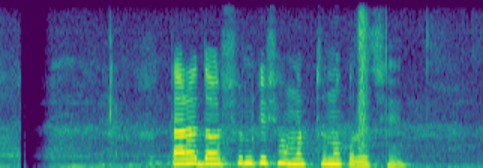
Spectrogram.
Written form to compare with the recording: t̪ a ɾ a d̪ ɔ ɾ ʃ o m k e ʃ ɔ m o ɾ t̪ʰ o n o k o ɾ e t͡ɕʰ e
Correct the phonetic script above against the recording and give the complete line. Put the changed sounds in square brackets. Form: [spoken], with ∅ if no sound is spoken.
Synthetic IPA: t̪ a ɾ a d̪ ɔ ɾ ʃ o [n] k e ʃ ɔ m o ɾ t̪ʰ o n o k o ɾ e t͡ɕʰ e

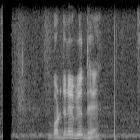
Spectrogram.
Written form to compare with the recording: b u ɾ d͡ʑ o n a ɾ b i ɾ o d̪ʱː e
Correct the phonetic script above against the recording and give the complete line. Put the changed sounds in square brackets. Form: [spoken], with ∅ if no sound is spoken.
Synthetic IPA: b [ɔ] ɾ d͡ʑ o n [e] ɾ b i ɾ [u] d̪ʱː e

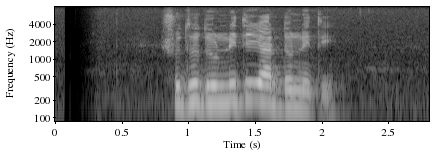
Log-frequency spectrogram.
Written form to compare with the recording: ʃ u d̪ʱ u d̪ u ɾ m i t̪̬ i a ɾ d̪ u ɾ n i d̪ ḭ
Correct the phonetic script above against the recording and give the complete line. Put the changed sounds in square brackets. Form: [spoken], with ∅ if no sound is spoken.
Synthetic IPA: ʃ u d̪ʱ u d̪ u ɾ [n] i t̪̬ i a ɾ d̪ u ɾ n i [t̪] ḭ

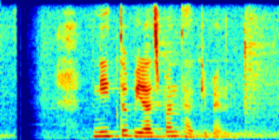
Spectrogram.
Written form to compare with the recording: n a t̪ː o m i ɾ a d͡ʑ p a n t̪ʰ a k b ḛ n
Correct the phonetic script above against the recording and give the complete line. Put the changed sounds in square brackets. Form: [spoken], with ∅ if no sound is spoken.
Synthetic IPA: n [i] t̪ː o [b] i ɾ a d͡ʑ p a n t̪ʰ a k b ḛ n

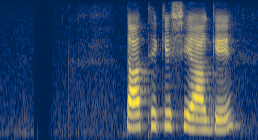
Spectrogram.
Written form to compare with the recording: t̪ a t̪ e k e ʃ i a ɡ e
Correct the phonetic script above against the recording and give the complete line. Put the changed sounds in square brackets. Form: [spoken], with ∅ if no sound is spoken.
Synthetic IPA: t̪ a [t̪ʰ] e k e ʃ [e] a ɡ e

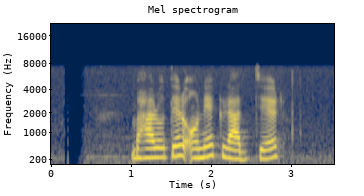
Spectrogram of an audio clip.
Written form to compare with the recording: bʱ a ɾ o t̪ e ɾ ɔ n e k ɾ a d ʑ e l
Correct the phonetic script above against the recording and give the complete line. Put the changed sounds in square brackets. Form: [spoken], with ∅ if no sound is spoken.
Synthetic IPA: bʱ a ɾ o t̪ e ɾ ɔ n e k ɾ a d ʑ e [ɾ]

